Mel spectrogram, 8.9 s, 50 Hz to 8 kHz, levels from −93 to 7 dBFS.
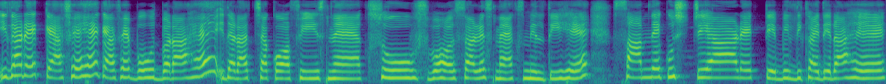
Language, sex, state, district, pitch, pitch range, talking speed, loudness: Hindi, female, Bihar, Vaishali, 270 Hz, 255-285 Hz, 185 wpm, -11 LUFS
